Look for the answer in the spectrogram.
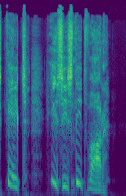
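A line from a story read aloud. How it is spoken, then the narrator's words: Trembling question. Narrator (German): fragte Reser mit bebender Stimme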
